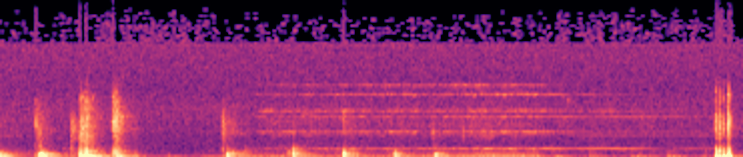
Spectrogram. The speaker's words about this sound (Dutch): Oh jee, telefoon.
